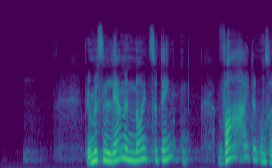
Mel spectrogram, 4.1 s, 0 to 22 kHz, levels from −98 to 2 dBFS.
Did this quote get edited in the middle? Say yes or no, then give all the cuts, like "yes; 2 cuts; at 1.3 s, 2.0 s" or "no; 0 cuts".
no; 0 cuts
